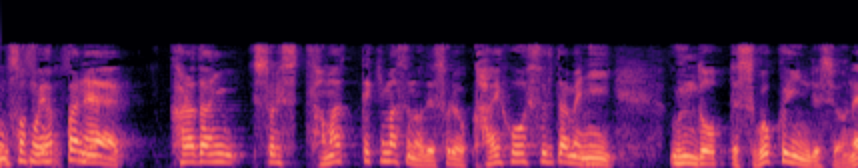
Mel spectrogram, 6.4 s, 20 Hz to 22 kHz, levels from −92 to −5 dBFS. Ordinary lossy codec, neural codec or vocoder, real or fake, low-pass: none; none; real; 7.2 kHz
